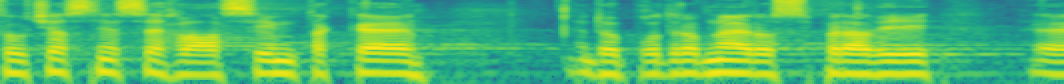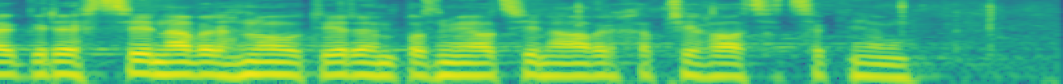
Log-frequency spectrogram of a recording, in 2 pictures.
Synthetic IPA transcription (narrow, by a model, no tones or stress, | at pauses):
sowt͡ʃasɲɛsɛɦlaːsiːmt̪akɛː | do̞po̞d̪ɾo̞bnɛːɾo̞spɾavɪɡdɛxt͡sɪnavr̩ɦno̞wt̪jɛdɛnpo̞zmɲɛɲo̞vat͡siːnaːvr̩xapr̥ɪɦlaːsɪ̥t̪sɛkɲɛmu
